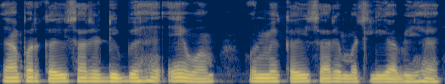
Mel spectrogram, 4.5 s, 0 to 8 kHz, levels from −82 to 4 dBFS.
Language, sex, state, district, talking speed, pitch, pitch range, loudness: Hindi, male, Jharkhand, Palamu, 175 wpm, 115 Hz, 110-120 Hz, -15 LUFS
